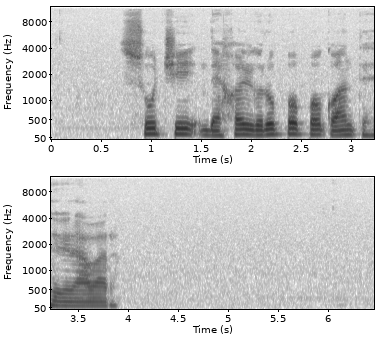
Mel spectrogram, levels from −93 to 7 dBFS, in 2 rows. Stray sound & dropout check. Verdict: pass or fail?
pass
